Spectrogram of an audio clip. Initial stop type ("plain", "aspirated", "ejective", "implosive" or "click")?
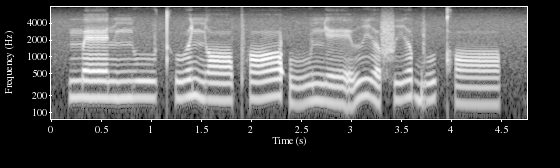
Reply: aspirated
